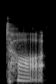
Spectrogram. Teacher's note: the vowel is just ah as in hot so open a lot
